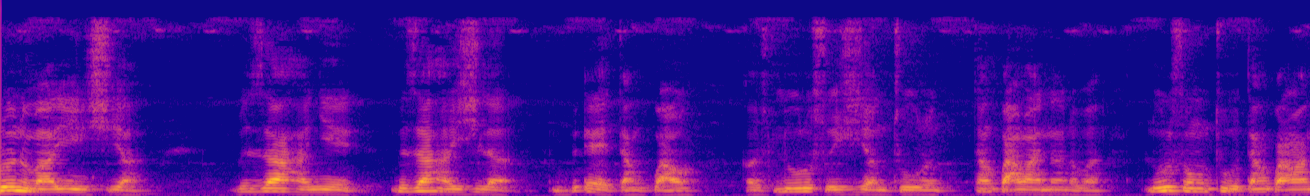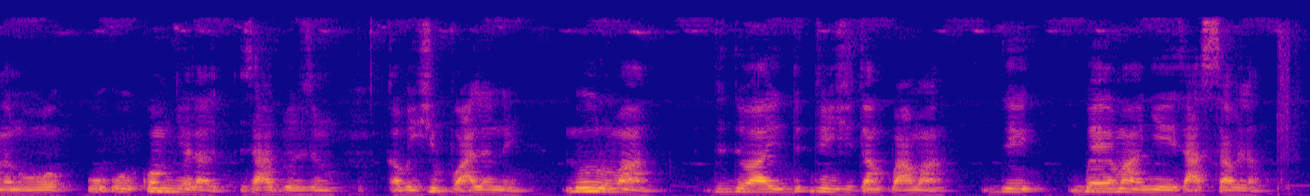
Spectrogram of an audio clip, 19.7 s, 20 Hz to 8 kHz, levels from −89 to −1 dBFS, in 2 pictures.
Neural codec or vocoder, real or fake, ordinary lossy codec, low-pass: none; real; MP3, 64 kbps; 7.2 kHz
